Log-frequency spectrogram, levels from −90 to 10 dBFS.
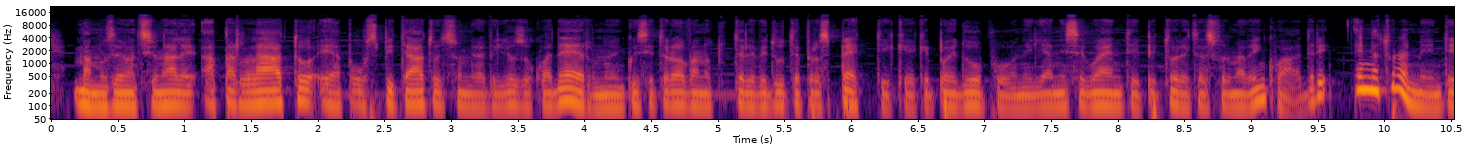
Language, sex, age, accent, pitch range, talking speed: Italian, male, 30-49, native, 95-130 Hz, 190 wpm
